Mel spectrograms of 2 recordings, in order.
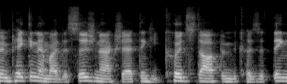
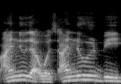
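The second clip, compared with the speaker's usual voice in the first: ordinary talk, nothing marked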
